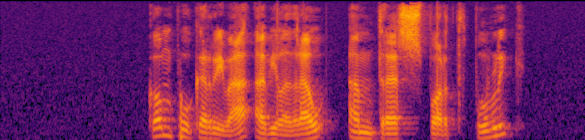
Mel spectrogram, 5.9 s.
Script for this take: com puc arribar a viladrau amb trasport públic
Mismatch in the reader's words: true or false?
false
